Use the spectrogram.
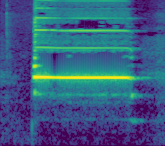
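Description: A whistle overblown on its low D gives a single harsh, squeaky, piercing high note that holds steady for about a second before cutting off, loud and close with silence around it.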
